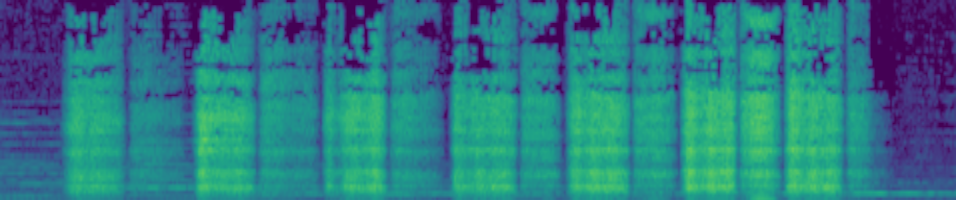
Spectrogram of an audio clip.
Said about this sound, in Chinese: 勇者无敌的呼吸声变得粗壮起来。他看了一下游戏菜单，这自己明明还有整整一千左右的体能值。而且并不是在进行奔跑，只是快步走而已，不应该这样才对。他停下脚步，两只手支撑在膝盖上，将气喘匀了，咽了口唾沫。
